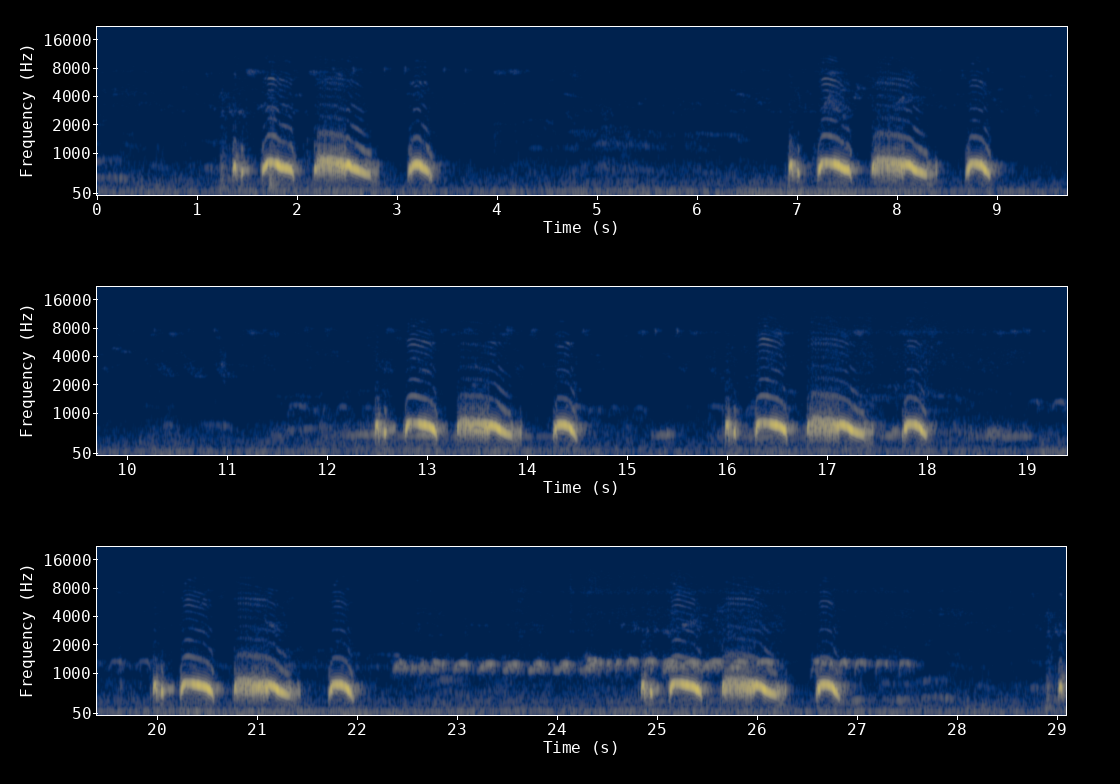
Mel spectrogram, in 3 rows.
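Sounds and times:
dove cooing: 1.2s - 3.5s, 6.8s - 9.1s, 11.5s - 28.0s.

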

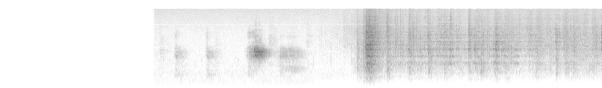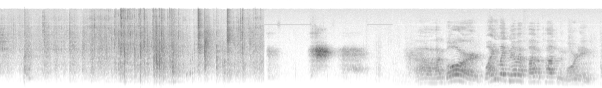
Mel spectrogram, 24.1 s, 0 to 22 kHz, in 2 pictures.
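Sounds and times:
plastic bag crinkling: 6.4s - 17.4s
food pieces rattling into pan: 6.8s - 17.4s.

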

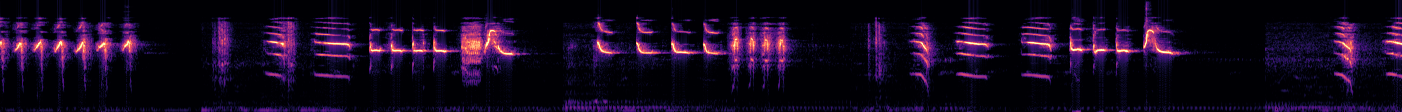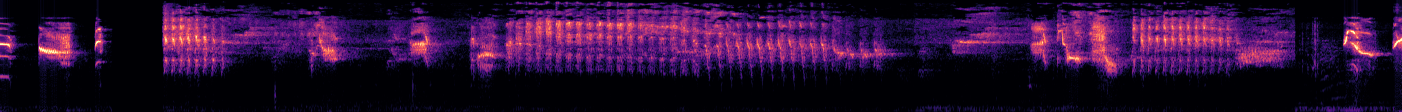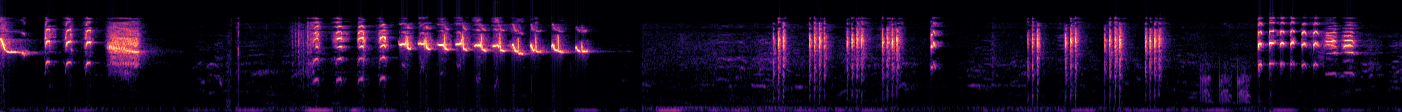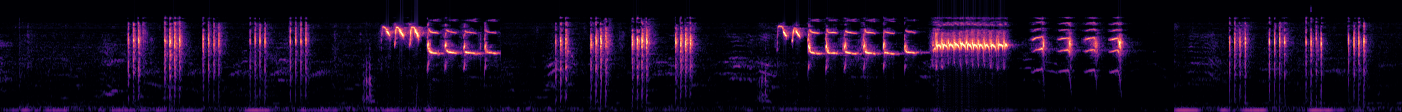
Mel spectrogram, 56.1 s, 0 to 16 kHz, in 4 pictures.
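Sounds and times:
myna calling: 38.2s - 41.8s, 43.3s - 53.3s.

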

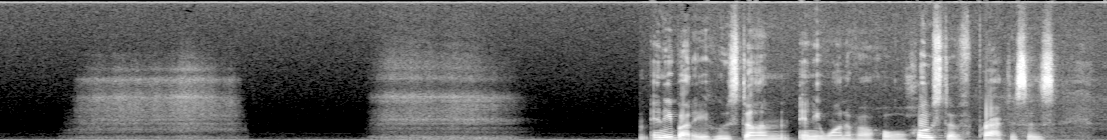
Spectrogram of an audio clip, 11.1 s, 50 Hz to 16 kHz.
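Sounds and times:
low steady hum: 0.0s - 11.0s
person breathing slowly: 0.6s - 2.6s, 3.7s - 5.4s.

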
